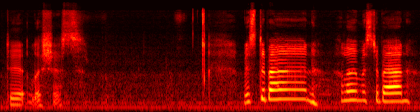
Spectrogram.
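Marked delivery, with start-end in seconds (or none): 2.4-4.1 high, called-out hello; excited greeting. Real, not acted. Greeting Mister Ben joining the live, excited high hello. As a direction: sing out the greeting in a high pitch. Greeting a viewer who joins.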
